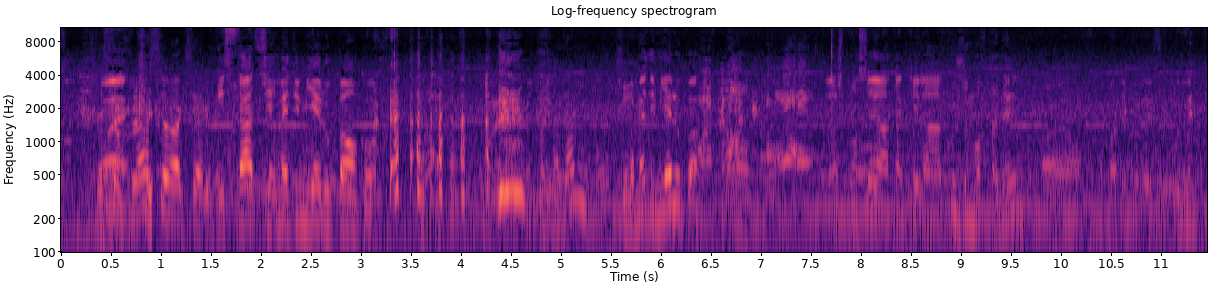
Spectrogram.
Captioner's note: laughs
